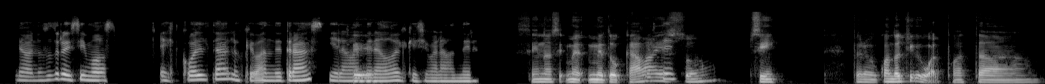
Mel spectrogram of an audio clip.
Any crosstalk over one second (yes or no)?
no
